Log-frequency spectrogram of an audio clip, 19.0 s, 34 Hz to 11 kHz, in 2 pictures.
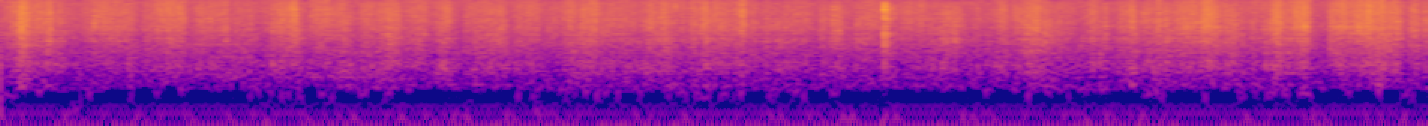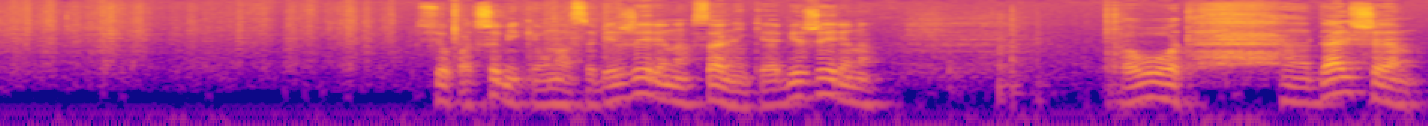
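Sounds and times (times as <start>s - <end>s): paper napkin rubbing metal: 0.0s - 14.1s.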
